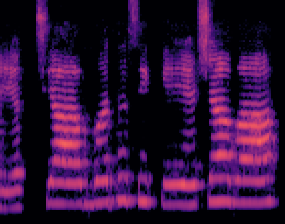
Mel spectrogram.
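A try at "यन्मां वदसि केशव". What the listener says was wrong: అది ఎందుకంటే కనిపించేది ఎప్పుడు మనకు ప్రింట్ స ను న ఒకటే రకంగా కనిపిస్తుంది కదా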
